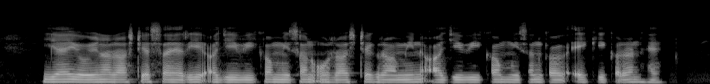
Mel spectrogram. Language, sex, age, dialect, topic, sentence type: Hindi, male, 18-24, Hindustani Malvi Khadi Boli, banking, statement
